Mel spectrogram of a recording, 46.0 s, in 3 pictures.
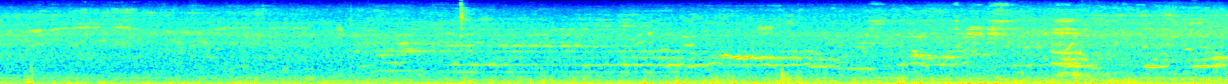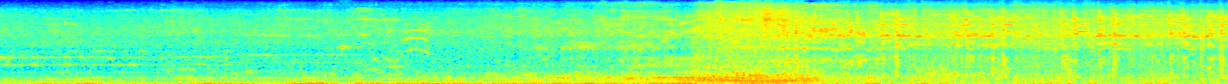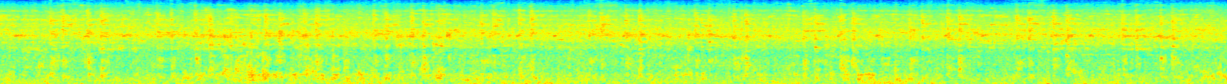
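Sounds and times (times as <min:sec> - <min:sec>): diesel locomotive engine: 0:00.0 - 0:46.0
train wheels rolling rush: 0:00.0 - 0:46.0
wheels clacking over rail joints: 0:24.0 - 0:46.0.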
